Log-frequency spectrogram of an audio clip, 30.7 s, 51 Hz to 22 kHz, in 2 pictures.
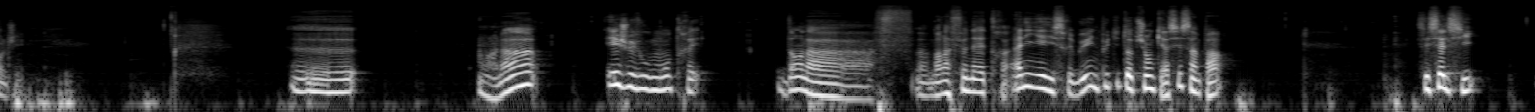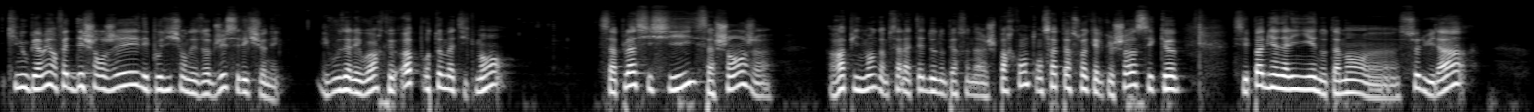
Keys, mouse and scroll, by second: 0.3 ctrl+g, 0.8-1.6 ctrl+drag, 5.4 click, 7.0 click, 7.4 click, 10.1 click, 10.8 click, 12.2 shift+click, 12.6 shift+click, 13.2 shift+click, 13.8 shift+click, 18.8 click, 20.6 click, 21.4 click, 23.7 click, 24.1 click, 24.6 click, 26.0 click, 28.1 click, 28.6 click, 29.9 click.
